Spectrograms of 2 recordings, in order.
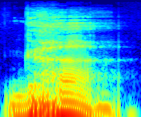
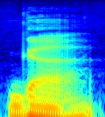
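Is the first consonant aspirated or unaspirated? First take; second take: aspirated; unaspirated. First: The consonant is released with a puff of breath. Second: The consonant is released without a puff of breath. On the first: "an aspirated guttural plosive" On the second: "just a G without an H"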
